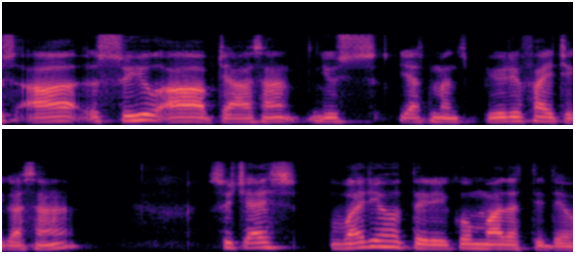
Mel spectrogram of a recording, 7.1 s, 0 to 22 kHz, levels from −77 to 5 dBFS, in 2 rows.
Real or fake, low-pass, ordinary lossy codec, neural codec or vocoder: fake; 7.2 kHz; none; codec, 16 kHz in and 24 kHz out, 1 kbps, XY-Tokenizer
